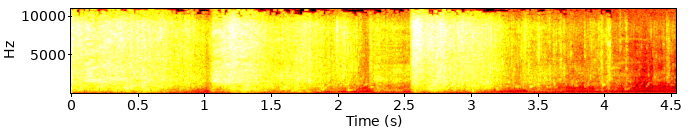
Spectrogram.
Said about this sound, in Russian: стоя на коленях на дне ручья, бьет по воде руками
